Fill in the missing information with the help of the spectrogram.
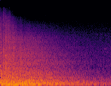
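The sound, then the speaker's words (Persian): A loud thunder crash bursts in at full strength during a storm with strong wind among trees, then rolls into a deep rumble that slowly fades over a couple of seconds, with no voices present. “برگا و شاخه های درخت به هم میخوردن باد شدیدی میوزید و صدای رد و برق بلندی شنیده میشد”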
